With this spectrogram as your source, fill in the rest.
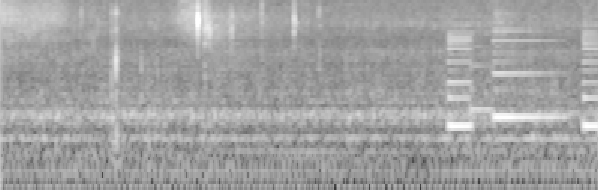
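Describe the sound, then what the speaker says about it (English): A car engine idles with a steady low rumble throughout, with a few short electronic warning chimes sounding near the end, close and alone without talk. "the first thing that we're going to do is start up the car"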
